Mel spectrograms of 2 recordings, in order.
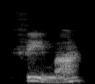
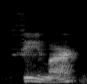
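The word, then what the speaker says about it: femur: para nosotros en español Sí en inglés se pronuncia fima fima esa s pronuncia como una y larga en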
